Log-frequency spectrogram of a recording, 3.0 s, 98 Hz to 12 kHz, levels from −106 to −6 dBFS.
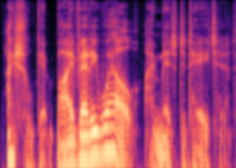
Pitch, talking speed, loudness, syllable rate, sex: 100 Hz, 165 wpm, -18 LUFS, 4.4 syllables/s, male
